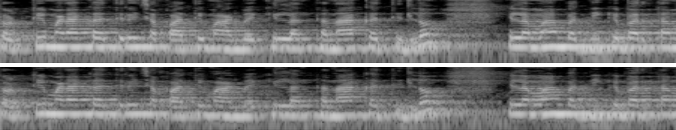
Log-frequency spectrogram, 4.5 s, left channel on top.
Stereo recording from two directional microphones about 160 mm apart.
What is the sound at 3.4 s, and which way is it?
Speech, 30° left (ahead or behind).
